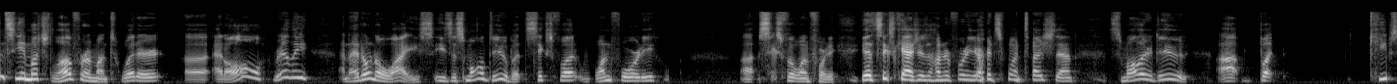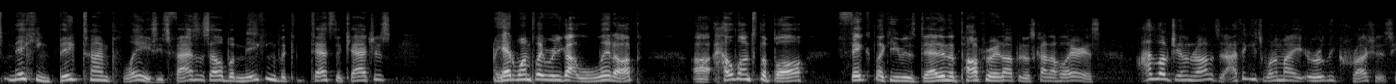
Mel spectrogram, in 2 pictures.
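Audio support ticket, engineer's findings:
Level drop at 9.27 s, right before "one hundred forty". Whole signal, speech and background together, steps down about 3 dB in one go and stays there. Clean step, no ramp. Likely the microphone volume stepped down by the call software's input gain control, which trimmed the device input after deciding it was running hot.

Tone change from 24.0 s to the end, right after "and then popped right". Sound goes dull and boxy with the top end cut, level drops roughly 5 dB, and a new noise floor sits around 30 dB under the speech. No gap at the changeover. Likely the input switched to a poorer device with a narrower band. The Opus call path passes up to about 12 kHz, so that ceiling points to the new input and not the codec.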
